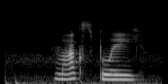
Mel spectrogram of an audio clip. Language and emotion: Russian, neutral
